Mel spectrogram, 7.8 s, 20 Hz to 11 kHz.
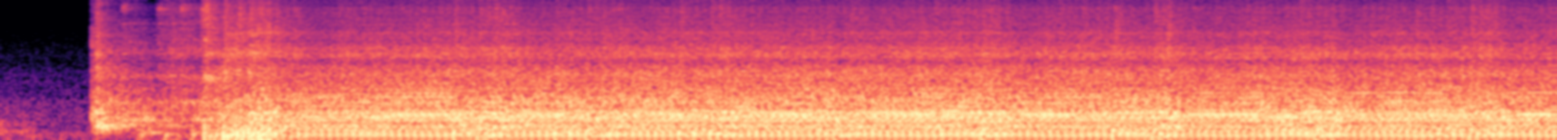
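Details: Troy-Bilt Bronco, Briggs & Stratton 18hp Intek, Chinese Nikki-copy carb with drilled low-side jet, air filter and housing refitted, low fuel; starts and settles steadily under blade load, only faint surge left, now idles down.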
